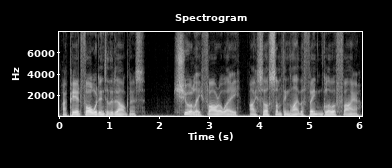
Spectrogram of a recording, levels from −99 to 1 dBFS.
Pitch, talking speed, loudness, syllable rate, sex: 100 Hz, 180 wpm, -18 LUFS, 5.2 syllables/s, male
